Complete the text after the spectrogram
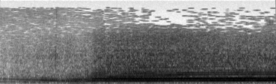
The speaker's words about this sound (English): I got in my car and drove at a high speed. I didn't know where I was going. I just drove.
